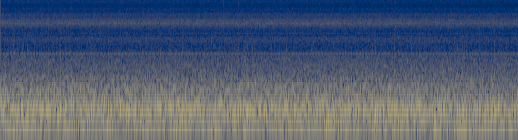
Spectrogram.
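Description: A propeller aircraft engine drones loudly and steadily from close by.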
